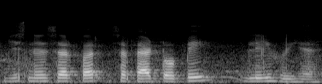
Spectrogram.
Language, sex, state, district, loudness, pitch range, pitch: Hindi, male, Delhi, New Delhi, -21 LUFS, 140-150 Hz, 150 Hz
